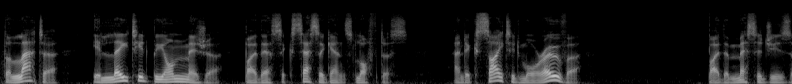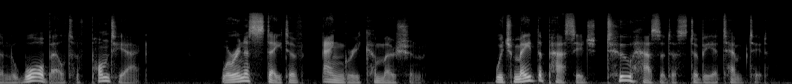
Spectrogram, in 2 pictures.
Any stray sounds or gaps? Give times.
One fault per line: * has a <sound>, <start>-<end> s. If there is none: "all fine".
all fine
